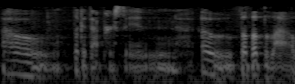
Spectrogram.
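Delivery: low, soft muttered griping; bitter grumbling. Acted. Passive-aggressive person sniping at someone, bitter grumbling. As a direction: grumble bitterly under your breath. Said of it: "like a bitter person".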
